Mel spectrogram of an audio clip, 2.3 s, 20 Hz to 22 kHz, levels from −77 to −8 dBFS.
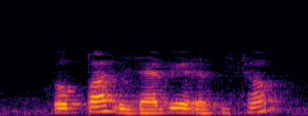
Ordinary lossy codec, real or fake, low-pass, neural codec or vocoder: MP3, 16 kbps; fake; 3.6 kHz; vocoder, 22.05 kHz, 80 mel bands, Vocos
